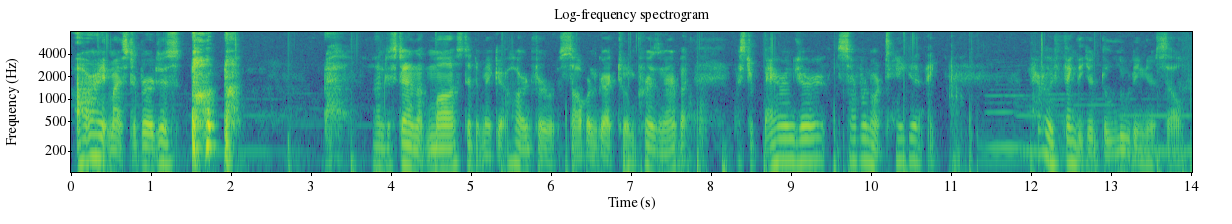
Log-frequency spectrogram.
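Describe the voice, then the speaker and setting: A man playing a nonchalant, quietly defiant sovereign in an audio drama, with dry, unhurried phrasing. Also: on the low side, big pitch swings, slight background noise.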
